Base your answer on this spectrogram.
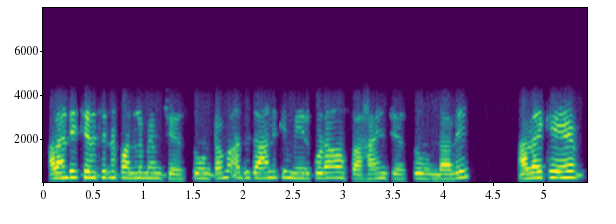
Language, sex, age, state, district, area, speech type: Telugu, female, 45-60, Andhra Pradesh, Eluru, rural, conversation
